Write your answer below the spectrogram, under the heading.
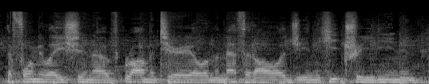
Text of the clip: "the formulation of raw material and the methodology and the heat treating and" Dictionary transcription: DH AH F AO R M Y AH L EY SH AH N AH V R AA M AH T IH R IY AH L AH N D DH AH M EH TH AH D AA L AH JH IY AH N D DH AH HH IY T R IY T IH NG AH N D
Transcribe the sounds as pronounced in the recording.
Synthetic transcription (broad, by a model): DH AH F AO R M Y AH L EY SH AH N AH V R AA M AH T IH R IY L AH N DH AH M EH TH AH D AA L AH JH IY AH N DH AH HH IY T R IY T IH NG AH N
